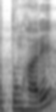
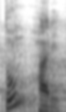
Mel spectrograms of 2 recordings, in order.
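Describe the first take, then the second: First: तुम्हारे in one unbroken piece; no gap between म and ह in तुम्हारे; joined as one word. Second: तुम, clear pause, lower हारे; two separate words. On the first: Teacher comparing two junctures, first तुम्हारे run together. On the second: Teacher comparing two junctures, then तुम हारे held apart. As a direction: break after तुम before saying हारे. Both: Shown as a demonstration. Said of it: "विराम अलग-अलग ले रहे हैं".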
